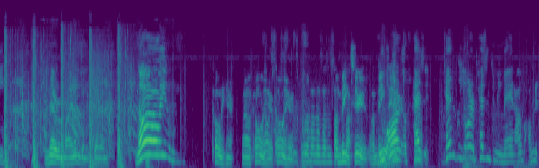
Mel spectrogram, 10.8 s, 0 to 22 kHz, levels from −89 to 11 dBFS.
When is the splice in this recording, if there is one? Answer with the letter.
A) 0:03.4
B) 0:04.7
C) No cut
C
